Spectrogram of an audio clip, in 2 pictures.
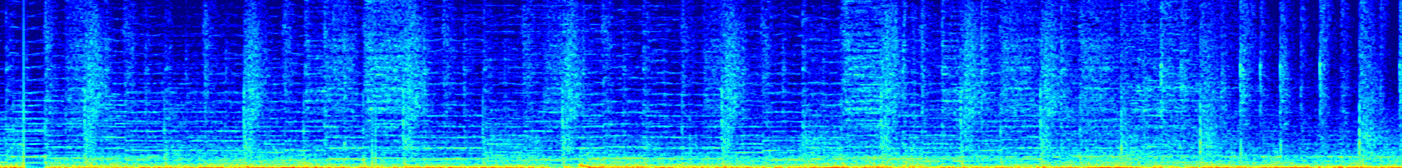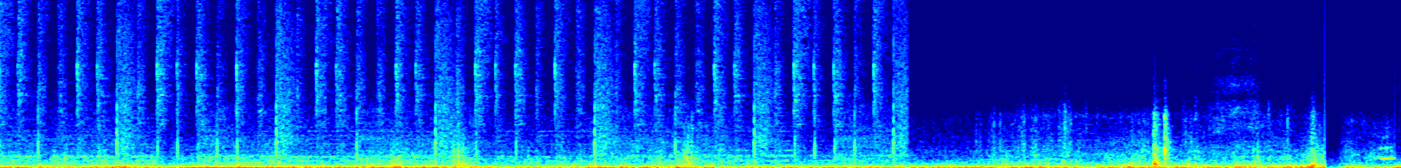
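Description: A small car driving along a rough road that is half pavement and half sand, with a steady, loud engine and road rumble throughout and gusts of wind noise, cutting out near the end.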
